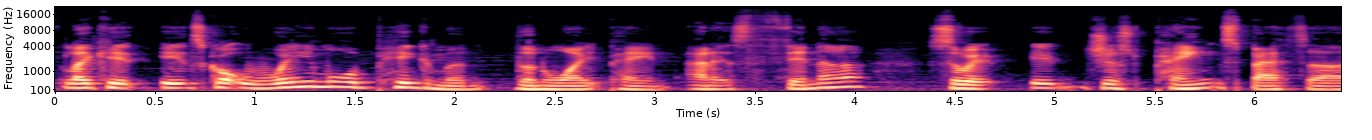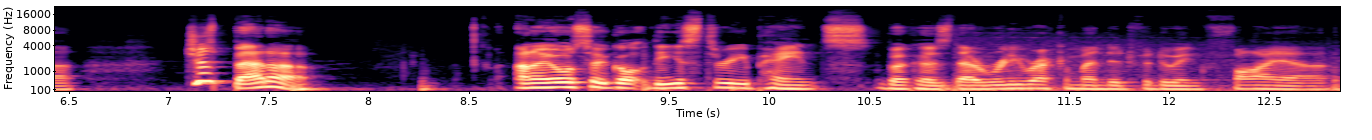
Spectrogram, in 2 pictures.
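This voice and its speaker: Tired, slightly higher-voiced young man. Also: measured pace, fairly bright tone. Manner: rambling, chatty, restarts sentences. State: voice worn from talking all week. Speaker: streamer painting miniatures. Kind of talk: casual live-stream chat.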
